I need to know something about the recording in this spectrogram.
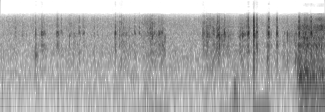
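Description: Light, irregular clicks and rustles over a steady hiss, from a person moving about with a handheld camcorder.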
